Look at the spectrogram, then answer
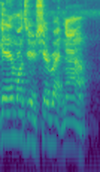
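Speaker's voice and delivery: ordinary talk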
